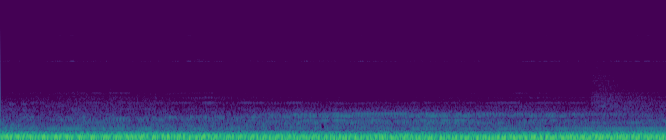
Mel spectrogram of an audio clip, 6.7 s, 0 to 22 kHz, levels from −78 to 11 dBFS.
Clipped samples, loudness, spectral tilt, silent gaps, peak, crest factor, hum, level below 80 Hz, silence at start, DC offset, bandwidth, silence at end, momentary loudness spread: under 0.1%; -23 LUFS; -11.5 dB/octave; none; -10 dBFS; 10 dB; none; -20 dBFS; 0 s; under 0.1%; 1.1 kHz; 0 s; 2 LU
